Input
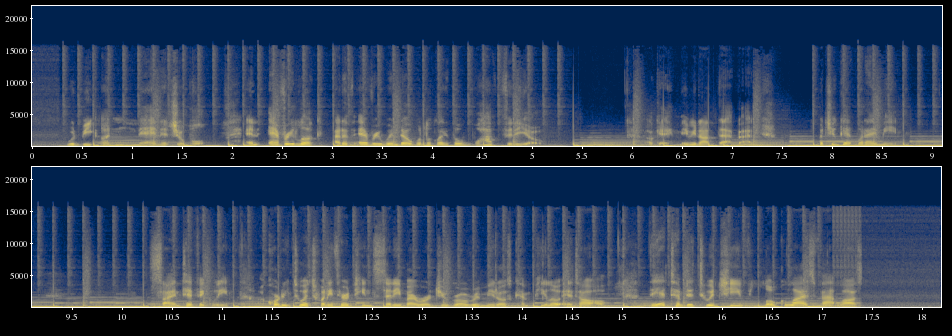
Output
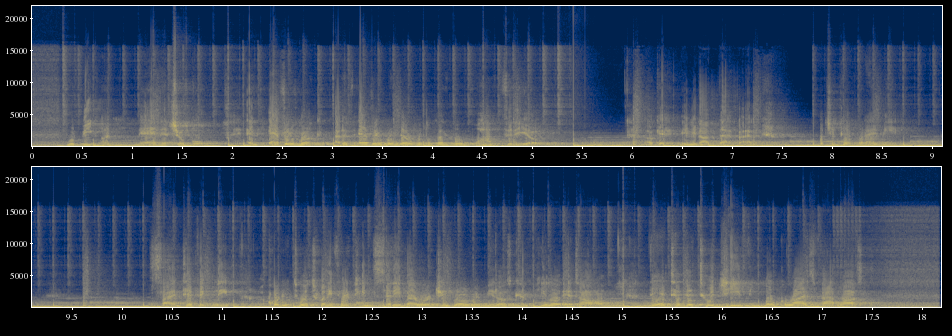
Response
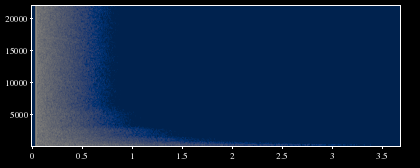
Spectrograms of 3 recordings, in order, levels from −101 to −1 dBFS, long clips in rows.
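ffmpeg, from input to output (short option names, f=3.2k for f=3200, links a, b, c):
-filter_complex "[0:a]acompressor=threshold=-41dB:ratio=2.5,aeval=exprs='0.0794*(cos(1*acos(clip(val(0)/0.0794,-1,1)))-cos(1*PI/2))+0.0355*(cos(5*acos(clip(val(0)/0.0794,-1,1)))-cos(5*PI/2))':c=same,aecho=1:1:115:0.141,asplit=2[a][b];[1:a]atrim=start_sample=2205,asetrate=70560,aresample=44100[c];[b][c]afir=irnorm=-1:irlink=0,volume=0dB[d];[a][d]amix=inputs=2:normalize=0"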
